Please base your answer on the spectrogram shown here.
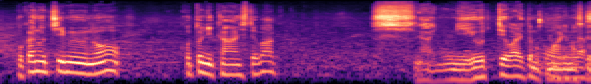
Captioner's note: speaking Japanese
